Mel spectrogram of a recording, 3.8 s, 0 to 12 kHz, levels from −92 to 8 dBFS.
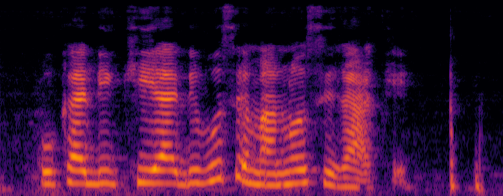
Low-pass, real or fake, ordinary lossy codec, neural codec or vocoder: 10.8 kHz; fake; Opus, 64 kbps; vocoder, 44.1 kHz, 128 mel bands, Pupu-Vocoder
